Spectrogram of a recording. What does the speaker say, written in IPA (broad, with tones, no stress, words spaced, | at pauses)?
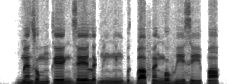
ɡ͡bɛ̃˦zo˧mũ˧keː˦˨ŋ zeː˦lɛ˨ɡ͡bĩ˧ ŋĩ˧ɡ͡bə˧ ɡ͡ba˨fɛ̃˦ŋo˦ viː˦ziː˧pã˧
